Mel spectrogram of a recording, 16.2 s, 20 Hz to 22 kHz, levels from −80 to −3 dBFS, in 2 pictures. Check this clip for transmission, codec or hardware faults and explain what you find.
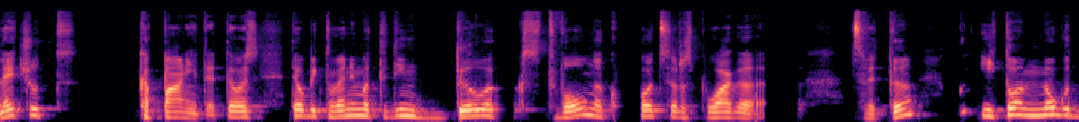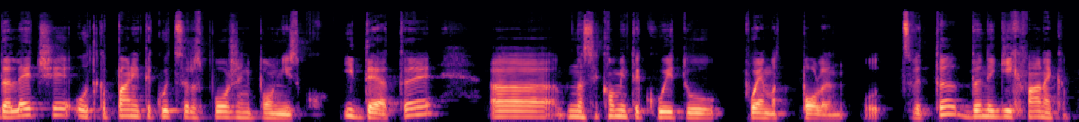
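The speech carries four kinds of network-receiver fault, all within the first 15.1 seconds.

Repeated stalls (stutter) run from 2.77 to 3.87 s, starting right after "те обикновено". Packets kept arriving late, so the jitter buffer emptied 17 times, and each time the receiver stretched the last sound to bridge the wait. About 0.3 s of the span, 27%, is concealment, with the longest gap 131 ms. Nothing is lost, but the phrase drags and judders. On a spectrogram the harmonics smear into short flat, repeated stripes; the waveform shows repeated, decaying copies of one cycle.

Two call audio freezes follow, at 4.61 to 4.82 s and 5.73 to 6.00 s. The sound halts, a brief buzzy continuation fades, then silence sits for about 120 ms and 220 ms respectively before the speech resumes where it stopped, with nothing skipped. 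The likely cause is packets held up in transit until the buffer ran dry, pushing the playout delay back by 188 ms and 249 ms. A spectrogram shows a fading smear into a blank vertical band; the waveform flattens.

A jitter buffer slow-down occurs from 7.08 to 7.59 s. To rebuild its reserve, the receiver repeated single pitch periods many times, adding 47 ms so this stretch plays at 92% speed while keeping its pitch. Sounds come out drawn-out. On the spectrogram the harmonics keep their spacing but look stretched in time; the waveform shows runs of near-identical cycles.

A jitter buffer speed-up covers 9.33 to 15.07 s, from after "много далече от капаните" up to "да не". Having built up more audio than it aimed for, the receiver cut out short pitch-period pieces repeatedly, removing roughly 0.4 s so speech runs at about 107% speed at unchanged pitch. It sounds hurried. Spectrogram harmonics stay at the same frequencies but the syllables are compressed, with small discontinuities at the splice points in the waveform.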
